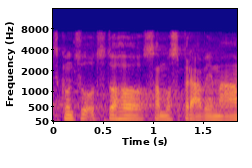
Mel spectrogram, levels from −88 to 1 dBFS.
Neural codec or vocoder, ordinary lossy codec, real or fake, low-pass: none; MP3, 64 kbps; real; 7.2 kHz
